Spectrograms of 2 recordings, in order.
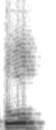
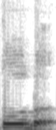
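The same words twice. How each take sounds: First: The final t is held in with no bounce. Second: The final t is released with a bouncing echo. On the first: The speaker calls it right. "nggak boleh dipantulkan ya ... di dalam aja bunyinya" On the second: The speaker calls it wrong. "Jadi jangan tut, nggak boleh dipantulkan"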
